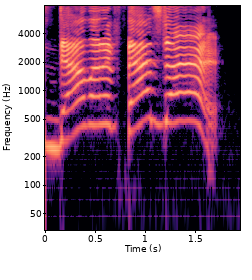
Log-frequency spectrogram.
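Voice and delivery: impatient, high, loud, drawn-out shout.

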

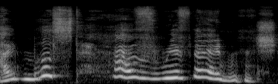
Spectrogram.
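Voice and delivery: very high, slow, drawn-out sinister whine. Reading a unit's reactive ability aloud in a Darth Maul voice. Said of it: "you do a good Maul impression".

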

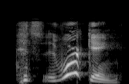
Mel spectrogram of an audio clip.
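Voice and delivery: startled exclamation. The Duke sees Elsa conjure snow clouds over the villagers: cried out in surprise. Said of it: "the Duke cried in surprise".

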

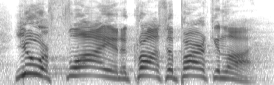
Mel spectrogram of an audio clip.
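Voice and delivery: put-on loud, high yell. Retelling what the other driver shouted after the car crash: imitating someone yelling. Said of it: "I hear this guy yell".

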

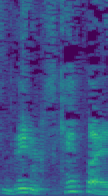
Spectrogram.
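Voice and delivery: ordinary talk

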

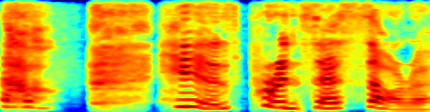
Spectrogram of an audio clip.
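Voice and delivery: sneering, mocking, with a high little laugh. Narrator reads one girl greeting another on the stairs, with a little laugh. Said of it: "gave a little laugh".

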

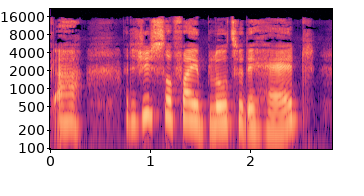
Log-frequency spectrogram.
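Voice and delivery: high, pitying disbelief. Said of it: "he looked at her with pity".

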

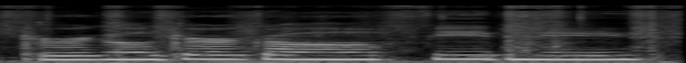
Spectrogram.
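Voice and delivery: put-on voice of a rumbling, hungry tummy. Joking that a rumbling tummy speaks: voicing a rumbling tummy. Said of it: "It's starting to go".

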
